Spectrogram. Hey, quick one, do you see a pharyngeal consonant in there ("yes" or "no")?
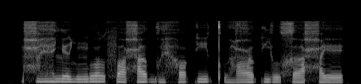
yes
